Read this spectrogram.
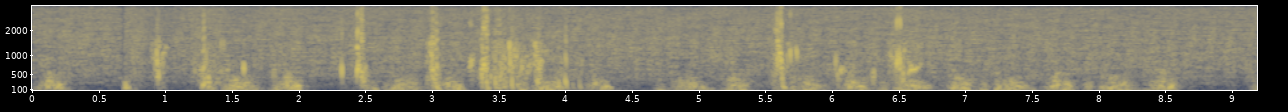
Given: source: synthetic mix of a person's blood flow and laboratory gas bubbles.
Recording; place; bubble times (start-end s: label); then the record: Doppler ultrasound of blood flow; precordium
0.89-1.02 s: bubbles
1.18-1.49 s: bubbles
1.54-1.62 s: bubbles
1.75-1.86 s: bubbles
2.29-2.36 s: bubbles
2.40-2.56 s: bubbles
2.93-3.09 s: bubbles
3.27-3.87 s: bubbles
3.91-4.14 s: bubbles
5.53-5.76 s: bubbles
6.00-6.20 s: bubbles
6.28-6.35 s: bubbles
6.41-6.68 s: bubbles
From the record:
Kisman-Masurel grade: 233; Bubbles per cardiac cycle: several, 3 to 8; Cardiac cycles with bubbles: 50 to 99%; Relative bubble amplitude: loud (0.450 to 0.775); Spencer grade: 3 (all of the cardiac periods contain showers or single bubble signals, but not dominating or overriding the cardiac motion signals); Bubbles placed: anywhere in the cardiac cycle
